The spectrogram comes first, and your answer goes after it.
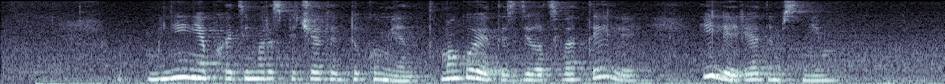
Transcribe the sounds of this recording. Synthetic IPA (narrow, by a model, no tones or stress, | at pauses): mnʲenʲɪɐpxɐdʲiməɾəspʲɪt͡ɕat̪ət̚ʲd̪əkʊmʲe̞nt̪mɐɡujaɛt̪əzʲdʲe̞lˠətʲvɐt̪ɛlʲɪ | ilʲɪɾʲad̪əmsʲnʲim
